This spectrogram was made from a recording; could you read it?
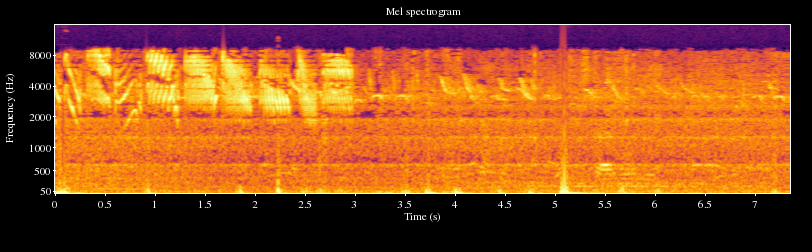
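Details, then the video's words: Towa towa (chestnut-bellied seed finch) whistling in an inter-zone bird whistling competition in New Amsterdam, Guyana: rapid bright whistled notes and sweeping slurs in a dense burst for the first three seconds, then softer trailing phrases, with thumps and crowd noise. "INTER-ZONE TOWA TOWA BIRD WHISTLING COMPETITION IN NEW AMSTERDAM"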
